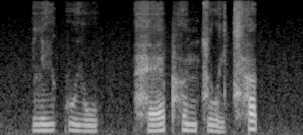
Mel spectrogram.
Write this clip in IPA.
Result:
l iː˨˧ kʷ iː˨ w | h ɛː˨˥ pʰ ɵ˨ n t͡s uː˨˩ j t͡sʰ ɐ˥ k̚

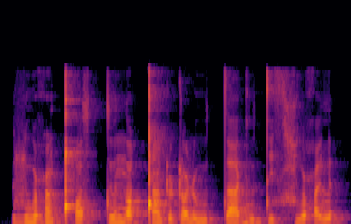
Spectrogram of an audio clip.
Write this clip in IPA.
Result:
ɮ u ħ õ ǃʰ ɔ s tː ʊ n ɒ ǃ ã ʈ o ʈ ɔ ɳ u tː a ɡ u d t̪ i s ɕ u ħ ə l

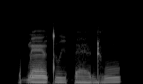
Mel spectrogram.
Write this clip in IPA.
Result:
ɓ ɛ̃ tʷ i ɓ æ̤ ɖʱ u

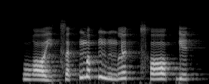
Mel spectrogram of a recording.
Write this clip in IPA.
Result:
w ɔː˨˩ j t͡s ɐ˨˥ k̚ m ɐ˥ p̚ ŋ ʊ˧ ŋ l ɵ˥ t̚ t͡sʰ ɔː˧ k̚ j ɪ˧ k̚

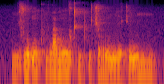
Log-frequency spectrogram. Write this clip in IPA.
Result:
iː˨ z ũ˦ ɓ ũ˦ pʰ i˦ w a˦ b ũ˦ ɡ ʊ˦ kʰ i˨ pʰ i˨ t͡ʃ ʊ˦ r ũ˨ ɲ eː˨ t͡ʃ ĩ˨ ɲ iː˦

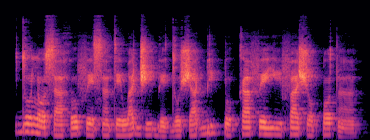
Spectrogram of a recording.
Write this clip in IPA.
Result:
d o˦ l ɔ˧ s a˨ h o˧ f e˨ s ã˨ t e˨ w a˨˦ d͡ʒ i˧ b e˨ d o˨ ʃ a˨˦ ɡ͡b i˦ k͡p o˧ k a˦ f e˦ j i˧ f a˦ ʃ ɔ˧ k͡p ɔ˦ t ã˧

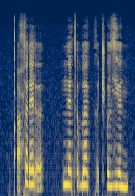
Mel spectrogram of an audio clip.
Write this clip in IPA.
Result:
qʼ ə̰ ħ ɾ ə ɾ ɛ ɾ ə̰ | n ɛ tʼ ə b ɜ kː ə̰ t͡ʃʼ ʊ lʲ zʲ ə nʲ

